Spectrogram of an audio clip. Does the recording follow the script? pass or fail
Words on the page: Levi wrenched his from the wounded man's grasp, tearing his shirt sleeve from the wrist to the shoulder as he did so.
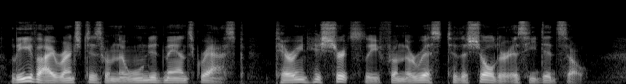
pass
